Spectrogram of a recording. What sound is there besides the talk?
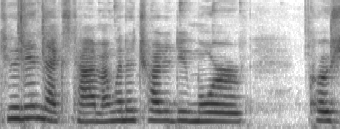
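None of the usual background noises is heard.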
